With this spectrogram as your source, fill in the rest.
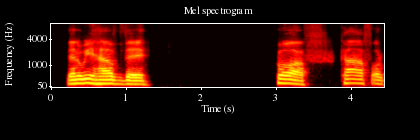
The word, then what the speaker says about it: kaf: Then we have the kaf, kaf or kuf. I like to pronounce it kaf.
